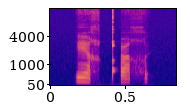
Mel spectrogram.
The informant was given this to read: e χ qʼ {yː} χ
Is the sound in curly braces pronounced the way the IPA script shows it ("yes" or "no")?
no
